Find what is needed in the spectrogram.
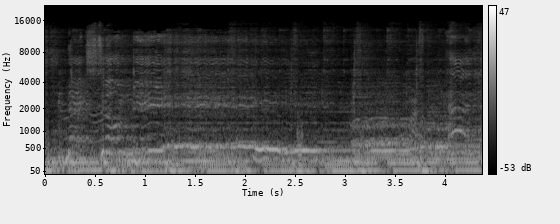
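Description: A woman's solo voice sings loud through a PA over a live band. About a second in she holds one long, wavering note until nearly the end.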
